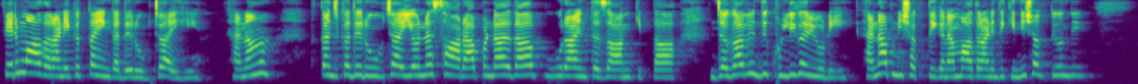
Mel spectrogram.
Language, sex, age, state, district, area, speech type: Dogri, female, 18-30, Jammu and Kashmir, Jammu, rural, spontaneous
